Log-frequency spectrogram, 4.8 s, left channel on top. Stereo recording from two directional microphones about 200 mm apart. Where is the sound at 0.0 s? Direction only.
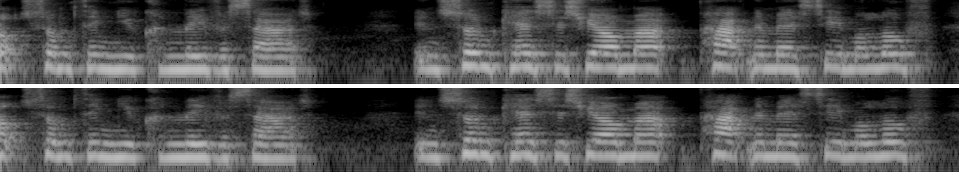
45° left (ahead or behind).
